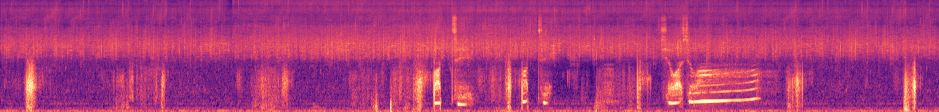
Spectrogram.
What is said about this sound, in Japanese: 耳の奥までシュワシュワ音が響いて気持ちいいですか？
